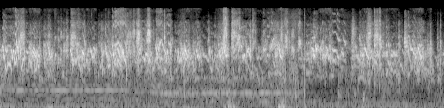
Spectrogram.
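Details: Continuous squawky warbling from budgerigars, harsh scratchy chirps packed closely together with barely a pause, a faint low humming tone underneath.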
